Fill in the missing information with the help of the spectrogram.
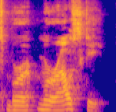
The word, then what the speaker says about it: Morawski: Yeah, it's Morawski.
